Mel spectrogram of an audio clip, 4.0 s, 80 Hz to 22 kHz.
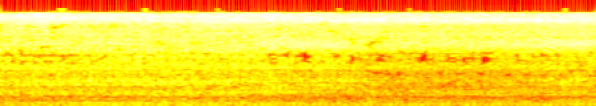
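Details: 2013 Chevrolet Malibu 2.4 during a check for misfire code P0300, with misfire counts viewed on a scan tool: a steady, even idle over a low hum with no stumble or miss.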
